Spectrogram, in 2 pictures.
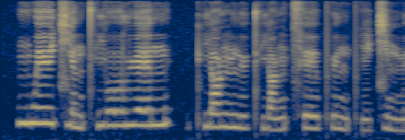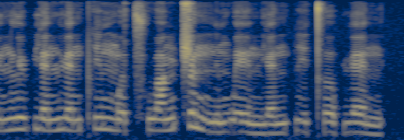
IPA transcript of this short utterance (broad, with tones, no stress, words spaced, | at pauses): n̪we˥ɪ̯t͡ɕjɛ˨nt̪ʰjo˥ʊ̯lɥɛ˥n | pʰjɑ˥ŋn̪y˧˥t̪ʰjɑ˧˥ŋ t͡sʰe˥ɪ̯pʰy˥˩npʰi˧˥ t͡ɕi˥˩my˧˥nly˧˥pjɛ˧˥n ɥɛ˧˥npʰi˥mɤ˧˥ t͡sʰwɑ˧˥ŋʈ͡ʂə˥˩n n̪i˧˥mwe˥˩ɪ̯n̪jɛ˧˥n pi˥˧t̪ʰɤ˥˧pɥɛ˥˩n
